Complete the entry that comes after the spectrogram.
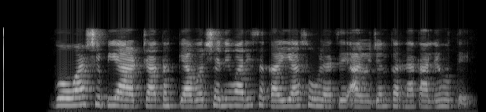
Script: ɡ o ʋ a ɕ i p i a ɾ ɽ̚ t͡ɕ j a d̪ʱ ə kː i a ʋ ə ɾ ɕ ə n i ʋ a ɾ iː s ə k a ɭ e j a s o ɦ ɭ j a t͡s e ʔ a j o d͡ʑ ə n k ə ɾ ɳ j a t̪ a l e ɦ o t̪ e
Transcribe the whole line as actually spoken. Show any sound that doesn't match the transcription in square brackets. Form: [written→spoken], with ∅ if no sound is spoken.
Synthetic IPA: ɡ o ʋ a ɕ i p i a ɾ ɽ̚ t͡ɕ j a d̪ʱ ə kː [i→j] a ʋ ə ɾ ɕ ə n i ʋ a ɾ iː s ə k a ɭ [e→i] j a s o ɦ ɭ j a t͡s e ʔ a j o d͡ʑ ə n k ə ɾ ɳ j a t̪ a l e ɦ o t̪ e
